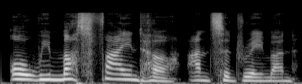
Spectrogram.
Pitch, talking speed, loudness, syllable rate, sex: 190 Hz, 140 wpm, -16 LUFS, 3.7 syllables/s, female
